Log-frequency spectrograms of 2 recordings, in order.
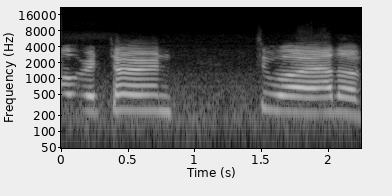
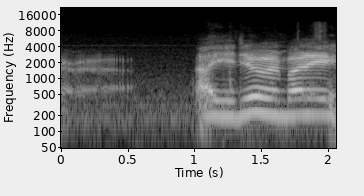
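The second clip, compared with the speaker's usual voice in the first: hushed stage whisper; 2 semitones lower than usual. In a role-play scene, a character quietly greets Ricky, half-whispering. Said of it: "I'm whispering to Ricky".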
